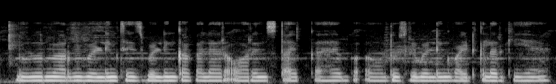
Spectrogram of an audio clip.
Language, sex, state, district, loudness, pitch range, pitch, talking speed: Hindi, female, Bihar, Bhagalpur, -16 LUFS, 175-180 Hz, 175 Hz, 170 wpm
